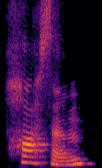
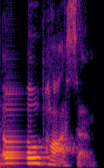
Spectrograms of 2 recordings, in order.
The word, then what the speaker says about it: opossum: an actual opossum now I've heard it pronounced possum and oh possum both ways so both ways are correct it's kind of like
